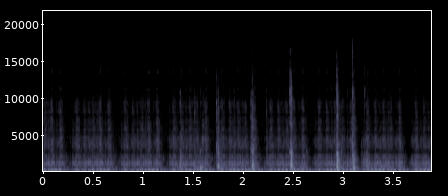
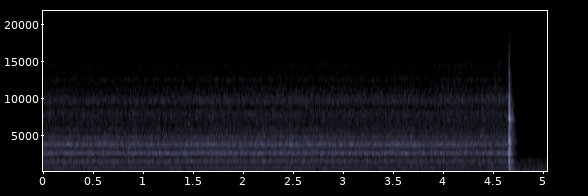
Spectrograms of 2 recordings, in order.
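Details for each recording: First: Harman Kardon CD 191 cassette deck before repair, heads stuck up, door won't close, eject jammed: constant hum with uneven scraping clicks about twice a second, nothing happening; cassette transport grinding noise. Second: Harman Kardon CD 191 cassette deck with a faulty transport mechanism, after cleaning the idler belt: even, steady high whir from the spinning reels with no dragging or wavering, ending in a clean click stop; rewind is healthy.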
